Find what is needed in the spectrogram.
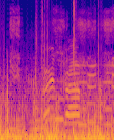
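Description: Wind rumbling hard on the microphone over choppy sea, with background music carrying a steady beat and a short melodic line.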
